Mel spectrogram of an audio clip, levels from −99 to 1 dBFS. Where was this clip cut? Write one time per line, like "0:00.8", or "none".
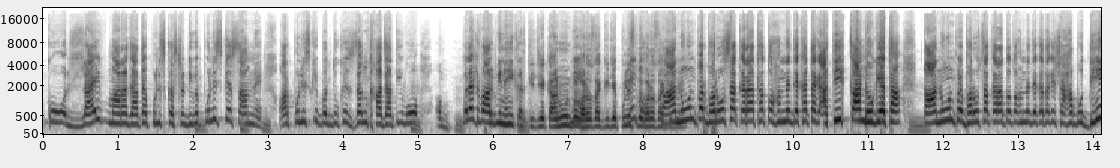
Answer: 0:06.5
